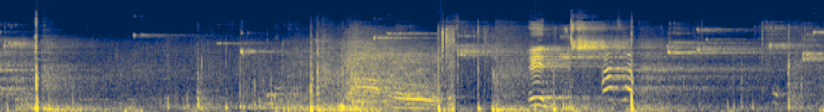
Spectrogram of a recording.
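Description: Indoor volleyball rally on a hardwood court in a large, echoing hall: a sharp smack of hands on the ball less than half a second in, the loudest sound, and another about six seconds in, with short squeaks of sneakers on the floor and players' voices between them.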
